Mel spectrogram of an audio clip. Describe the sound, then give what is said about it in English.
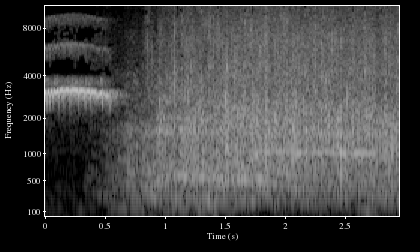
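A short, shrill whistle blast, blown to end a round of a panel game, sounds loudly at the start, then gives way to a burst of sustained audience applause that fills the rest of the moment. “So, Paul Merton, speaking as the whistle went.”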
